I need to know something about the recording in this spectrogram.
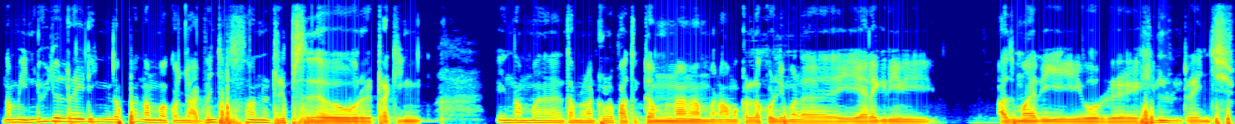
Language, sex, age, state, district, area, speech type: Tamil, male, 18-30, Tamil Nadu, Namakkal, rural, spontaneous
